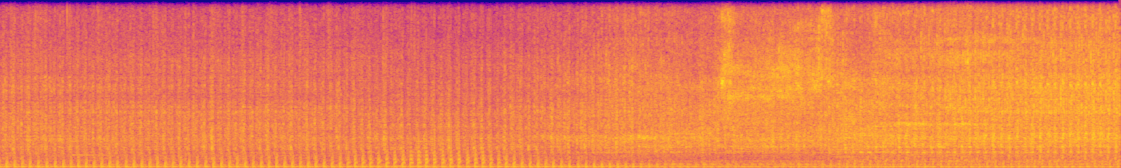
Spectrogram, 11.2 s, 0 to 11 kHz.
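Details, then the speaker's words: Triumph Speed 400 single-cylinder at idle after just over 5000 km, following January 2024 ECU update for stalling; steady idle with an even light tapping about three per second, louder than before; owner unsure of cause; engine tapping noise. "But 5000 किमी चलने के बाद मैं आपको बताऊ तो थोड़े से इंजन में भी आवाज बढ़ गई है किसी चीज की है वो पता नहीं बट अंदर से जो पहले आवाज आती थी उससे कहीं ज्यादा आवाज आ रही है इसके अंदर थोड़ी सी अब वो टपट की नॉयज है"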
